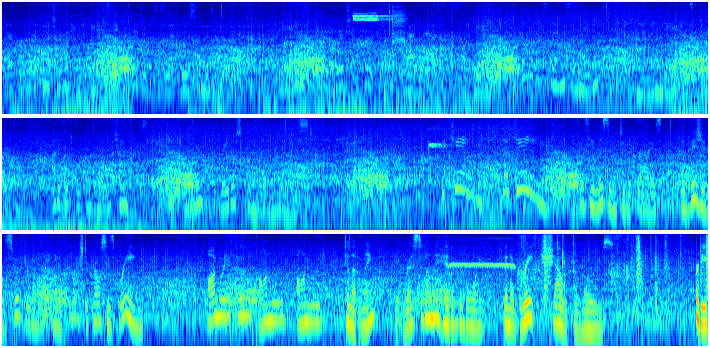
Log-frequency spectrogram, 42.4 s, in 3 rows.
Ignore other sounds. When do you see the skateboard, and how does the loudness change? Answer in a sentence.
The skateboard can be heard from 0.0 to 42.3 s, at a steady volume.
